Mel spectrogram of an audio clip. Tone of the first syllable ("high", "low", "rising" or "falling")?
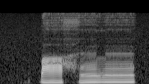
low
